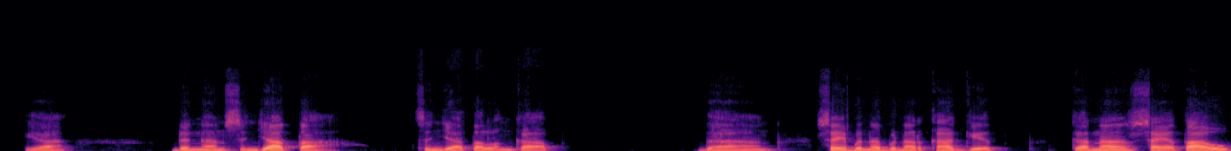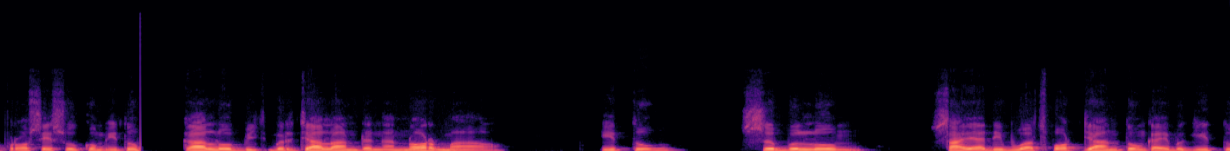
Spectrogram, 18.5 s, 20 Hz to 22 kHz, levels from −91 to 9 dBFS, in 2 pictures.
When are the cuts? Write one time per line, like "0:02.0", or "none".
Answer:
0:10.3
